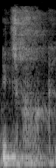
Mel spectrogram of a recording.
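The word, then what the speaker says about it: יִצְחָק: 그래서 이걸 그러니까 우리식으로 이제 그대로 원어 그대로 발음하면 이츠크 이렇게 발음이 돼요. 이츠크. 우리 이 하자도 우리 발성으로는 잘 소리가 내기 힘든 말씀인데 이츠크 이런 말이라고 해요.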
